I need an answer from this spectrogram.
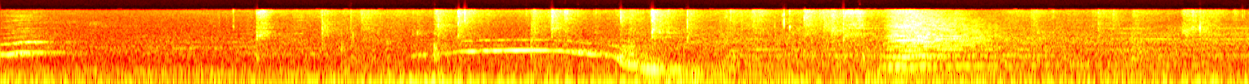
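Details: A cat utters a brief cry at the start, then one long meow that arches and falls steeply in pitch, followed by a softer low whine. Clattering knocks and bursts of broadband noise surround the calls.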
